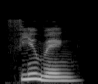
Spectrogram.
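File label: "fuming", British English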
